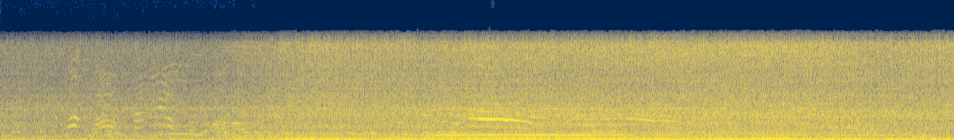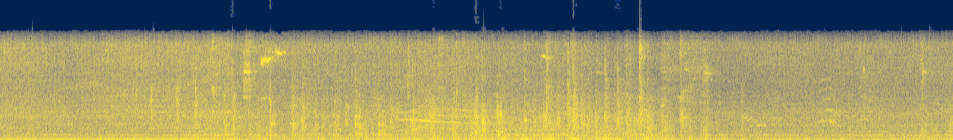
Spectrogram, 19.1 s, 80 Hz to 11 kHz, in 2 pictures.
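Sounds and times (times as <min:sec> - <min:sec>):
excavator diesel engine running: 0:00.0 - 0:19.0.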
